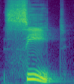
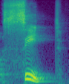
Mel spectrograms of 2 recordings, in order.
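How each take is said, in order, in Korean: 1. 마지막 T는 거의 안 들려요. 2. 마지막 T는 거의 안 들려요.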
